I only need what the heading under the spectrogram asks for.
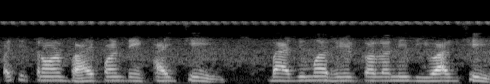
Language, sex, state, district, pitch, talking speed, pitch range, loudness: Gujarati, female, Gujarat, Gandhinagar, 175 Hz, 145 wpm, 165-180 Hz, -20 LUFS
